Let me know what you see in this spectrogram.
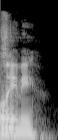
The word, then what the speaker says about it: McElhenney: How do you pronounce McElhenney? – McElhenney.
